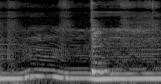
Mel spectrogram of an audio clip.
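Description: A man humming one long held "mm", with a brief rise and fall in pitch about half a second in and a short break about a second in.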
